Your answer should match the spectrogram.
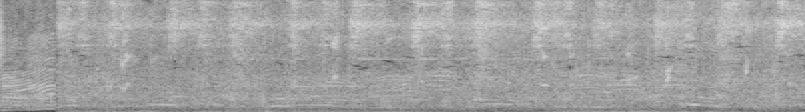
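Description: Basketball game broadcast sound: music with a steady low bass comes in just after the start, with a basketball bouncing on the court and faint commentary over it.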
